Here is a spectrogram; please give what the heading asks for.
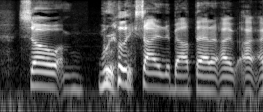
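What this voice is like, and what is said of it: Usual voice. Nothing is said of it.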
